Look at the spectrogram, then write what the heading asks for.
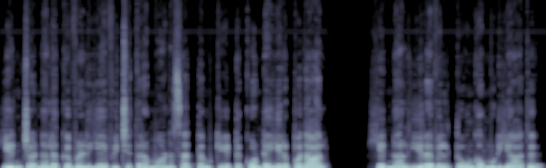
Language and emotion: Tamil, fearful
